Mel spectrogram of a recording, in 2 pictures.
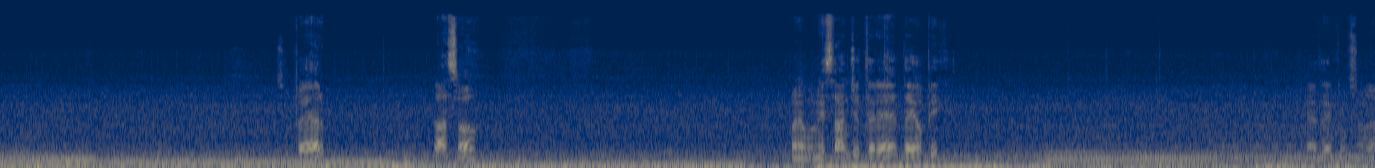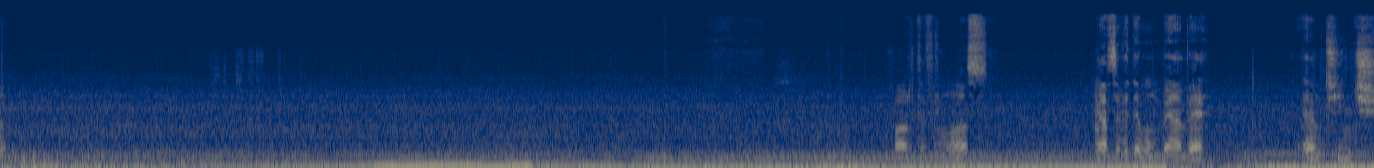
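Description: Recorded car engine sounds rumble and rev through loudspeakers, changing from one engine to the next.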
